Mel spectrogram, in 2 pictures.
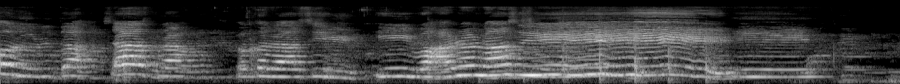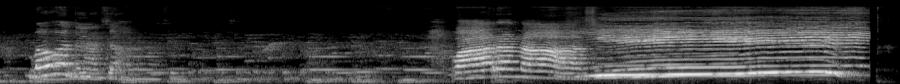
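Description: A child singing in a high voice, a melody of long drawn-out notes, with quieter stretches in the middle and an abrupt cut-off just before the end.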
